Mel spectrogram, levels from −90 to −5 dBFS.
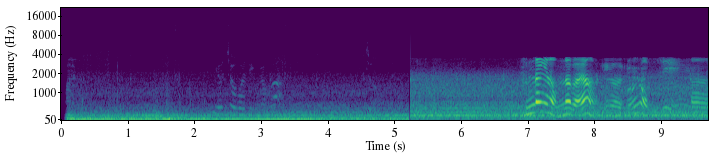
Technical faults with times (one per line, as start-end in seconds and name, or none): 5.22-9.71 input switched to a poorer device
